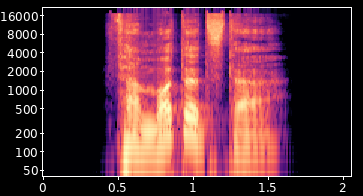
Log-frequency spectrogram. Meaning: inflection of vermottet: 1. strong/mixed nominative masculine singular superlative degree 2. strong genitive/dative feminine singular superlative degree 3. strong genitive plural superlative degree
- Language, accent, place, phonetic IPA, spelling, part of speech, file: German, Germany, Berlin, [fɛɐ̯ˈmɔtət͡stɐ], vermottetster, adjective, De-vermottetster.ogg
